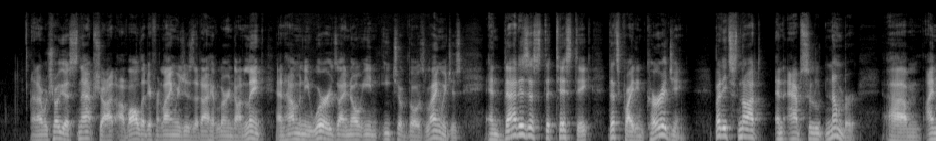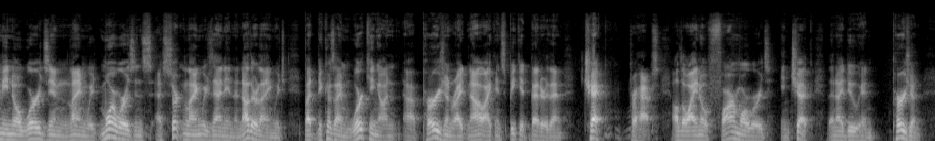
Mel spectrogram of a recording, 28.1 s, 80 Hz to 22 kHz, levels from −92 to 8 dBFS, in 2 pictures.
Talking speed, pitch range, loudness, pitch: 190 wpm, 100-130 Hz, -23 LUFS, 110 Hz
